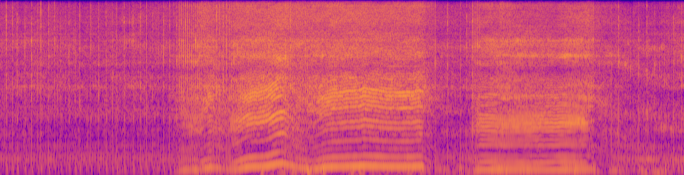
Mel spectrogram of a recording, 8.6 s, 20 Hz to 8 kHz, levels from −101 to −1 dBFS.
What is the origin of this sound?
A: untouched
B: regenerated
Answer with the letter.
B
